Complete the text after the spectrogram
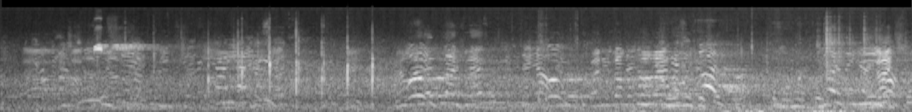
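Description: A crowd of men and women shout and call out outdoors.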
